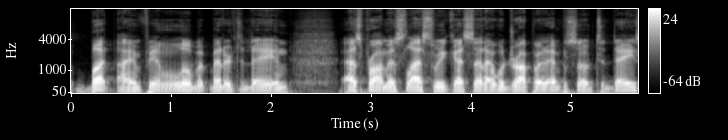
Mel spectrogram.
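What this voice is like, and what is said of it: Voice sounding sick with a cold. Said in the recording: “I was fighting a terrible cold. I don't know if you can tell by my voice”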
